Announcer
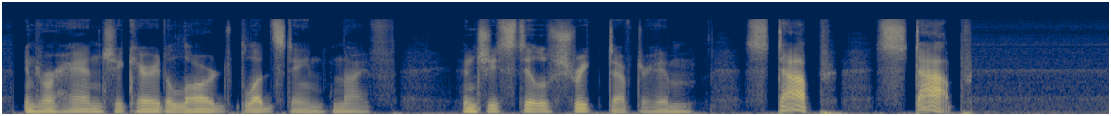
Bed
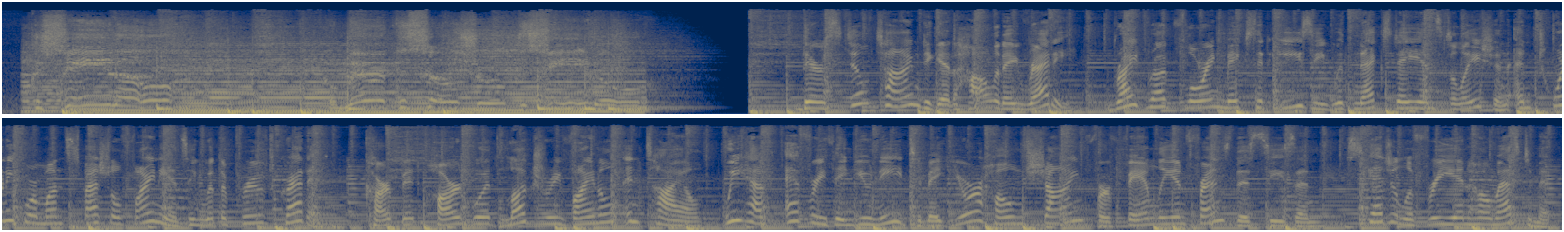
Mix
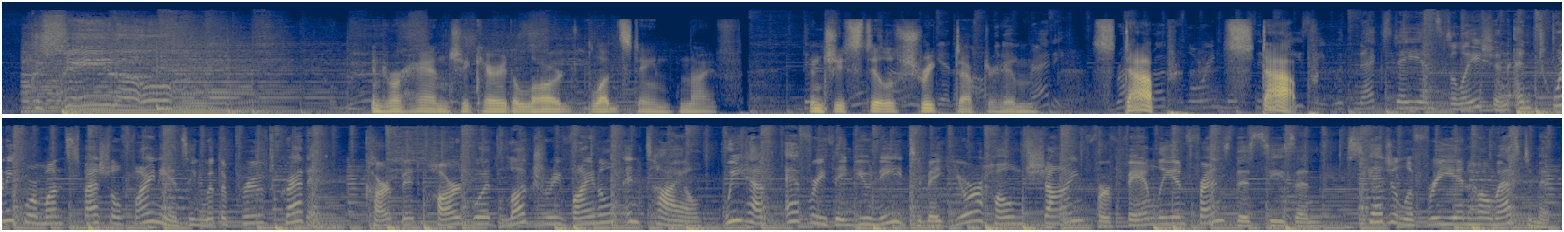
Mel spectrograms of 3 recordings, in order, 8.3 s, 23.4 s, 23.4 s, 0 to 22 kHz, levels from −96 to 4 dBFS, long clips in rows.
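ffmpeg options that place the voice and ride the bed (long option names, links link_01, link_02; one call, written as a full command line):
ffmpeg -i stem1.wav -i stem2.wav -filter_complex "[0:a]adelay=2600,volume=-0.5dB[link_01];[1:a]volume=14.5dB,afade=type=out:start_time=1.35:duration=0.88:silence=0.16788,afade=type=in:start_time=9.98:duration=1.38:silence=0.105925[link_02];[link_01][link_02]amix=inputs=2:normalize=0" out.wav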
